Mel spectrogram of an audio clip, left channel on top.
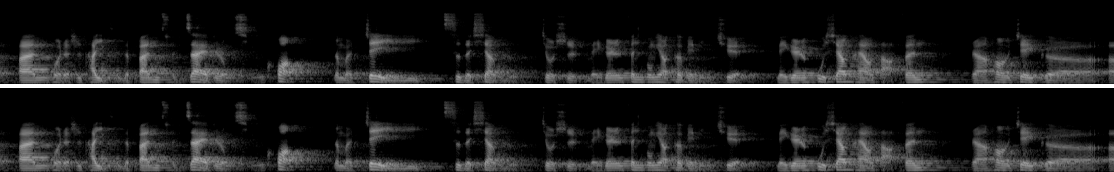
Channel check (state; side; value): identical; both; correlation 1.00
